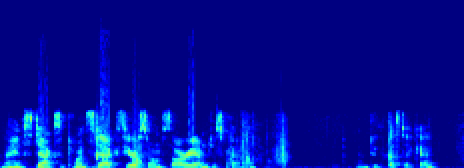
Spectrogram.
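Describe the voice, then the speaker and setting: Very wide pitch swings run through a woman's very fast speech, with noticeable background noise behind her. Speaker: cross-stitch video creator. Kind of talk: casual hobby update talk. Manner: soft-spoken, trying to be quiet; chatty, hesitant with fillers.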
